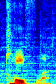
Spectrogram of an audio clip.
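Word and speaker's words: Kefla: strong KK flaw is I got to pronounce her name right it's K flah so my prediction is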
